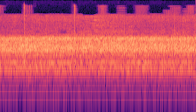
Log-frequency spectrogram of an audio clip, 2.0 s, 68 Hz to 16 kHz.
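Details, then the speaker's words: Amateur HF radio at home QTH with Antron antenna on back of garage: 15 m band shows S6–S7 steady even hiss across the entire band, no signals breaking through; persistent interference noise floor, source unknown, also affecting 17 m and 12 m. "if I go up another band 15. F6 S7 all the way through the entire band"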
